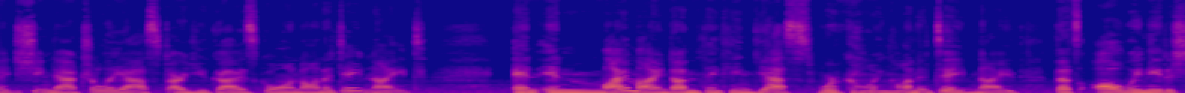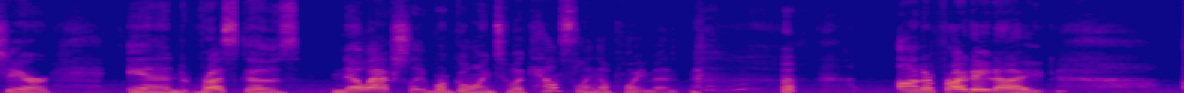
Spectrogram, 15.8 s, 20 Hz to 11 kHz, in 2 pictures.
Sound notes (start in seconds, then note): 12.5 chuckles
